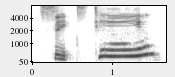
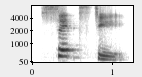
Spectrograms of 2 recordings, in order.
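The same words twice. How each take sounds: First: Put-on sixteen with a rising, stressed teen. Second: Sixty with a strong six and a low falling end; stress on six. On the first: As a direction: punch the end of sixteen. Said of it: "a pronúncia do teen é bem pronunciada". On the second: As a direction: hit the front of sixty. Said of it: "a primeira parte da palavra é a mais forte". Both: Shown as a demonstration.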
